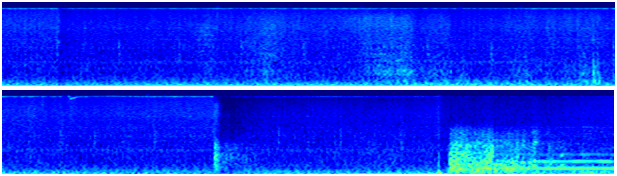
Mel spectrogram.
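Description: Steady hiss and low hum with faint rustling, with no speech. About ten and a half seconds in comes a short loud noisy burst, followed by a steady buzzing tone that holds to the end.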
